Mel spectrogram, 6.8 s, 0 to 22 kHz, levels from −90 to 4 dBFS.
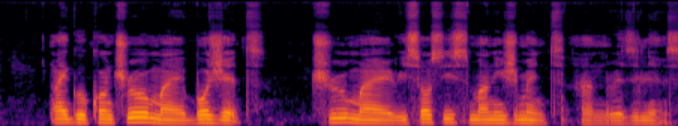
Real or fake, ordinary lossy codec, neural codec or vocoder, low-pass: fake; none; vocoder, 48 kHz, 128 mel bands, Vocos; none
